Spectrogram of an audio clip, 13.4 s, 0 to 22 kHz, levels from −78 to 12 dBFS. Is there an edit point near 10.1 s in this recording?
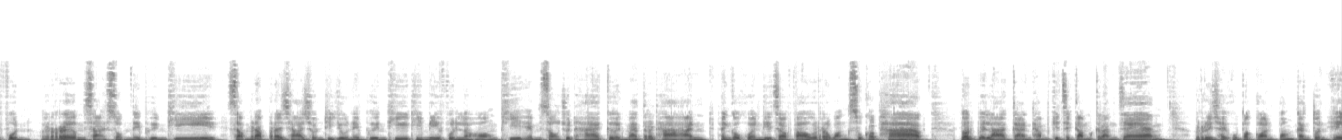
no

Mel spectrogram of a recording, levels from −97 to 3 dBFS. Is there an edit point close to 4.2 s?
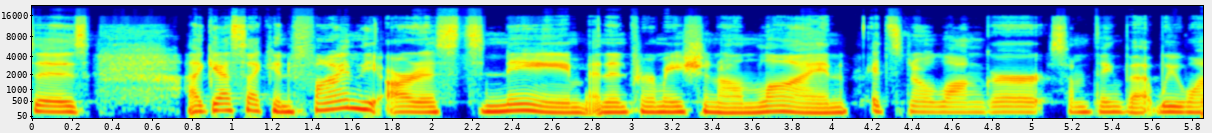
yes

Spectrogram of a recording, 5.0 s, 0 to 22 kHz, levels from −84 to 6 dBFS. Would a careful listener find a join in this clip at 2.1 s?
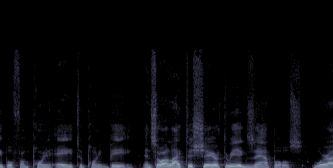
yes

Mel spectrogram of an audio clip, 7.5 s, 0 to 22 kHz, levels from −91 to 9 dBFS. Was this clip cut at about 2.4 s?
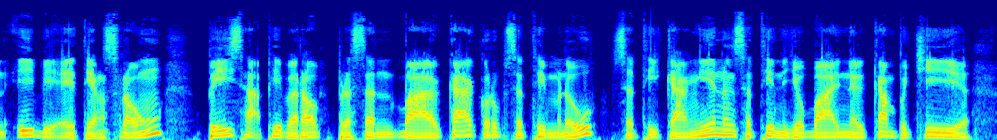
yes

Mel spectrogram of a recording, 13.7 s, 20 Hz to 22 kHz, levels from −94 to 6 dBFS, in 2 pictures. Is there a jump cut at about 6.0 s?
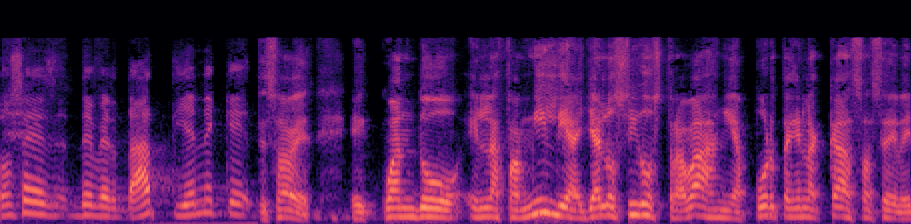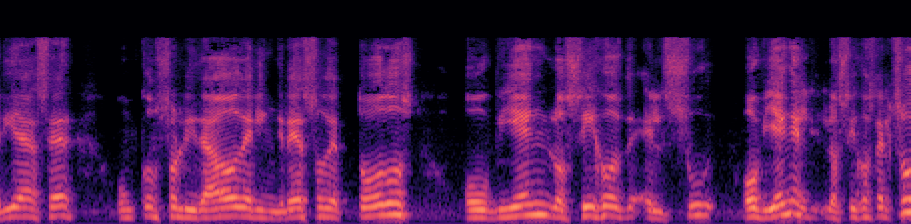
no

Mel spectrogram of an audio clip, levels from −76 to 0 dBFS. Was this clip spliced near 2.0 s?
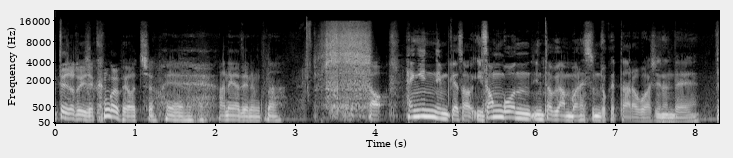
yes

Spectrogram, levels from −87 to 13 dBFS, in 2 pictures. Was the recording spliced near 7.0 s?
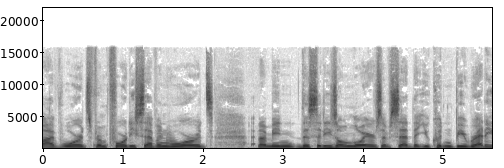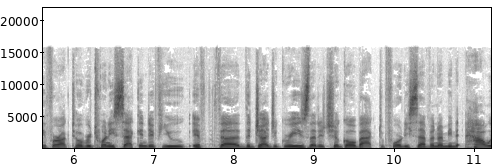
no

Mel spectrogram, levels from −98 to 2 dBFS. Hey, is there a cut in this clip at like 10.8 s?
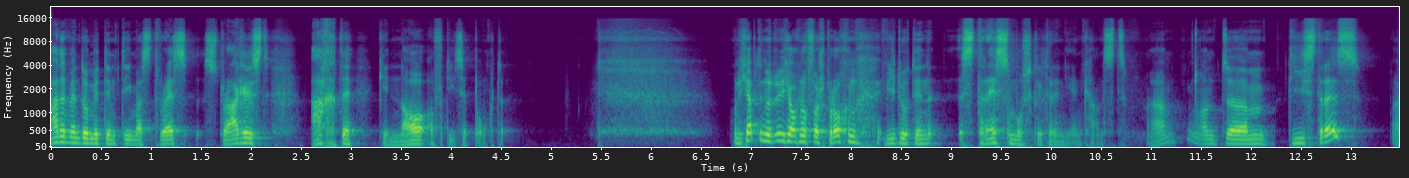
no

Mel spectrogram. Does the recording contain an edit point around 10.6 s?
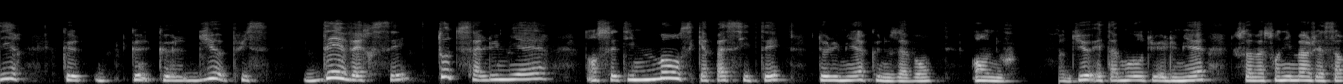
yes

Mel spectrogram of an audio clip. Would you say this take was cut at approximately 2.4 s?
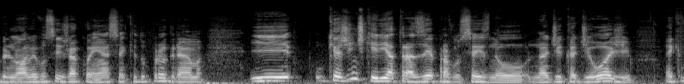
no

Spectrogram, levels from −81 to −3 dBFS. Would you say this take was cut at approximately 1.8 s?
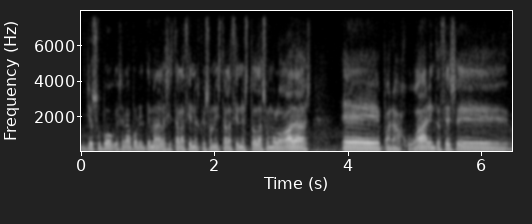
no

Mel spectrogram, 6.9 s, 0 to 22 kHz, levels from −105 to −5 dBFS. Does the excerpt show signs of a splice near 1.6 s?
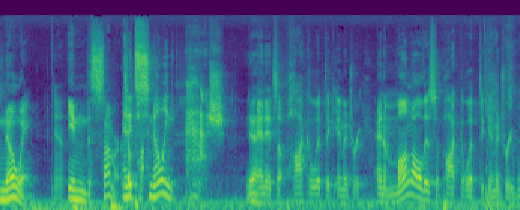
yes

